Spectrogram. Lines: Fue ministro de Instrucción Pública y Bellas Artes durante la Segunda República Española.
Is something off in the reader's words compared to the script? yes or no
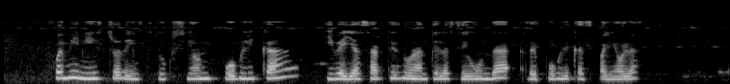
no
